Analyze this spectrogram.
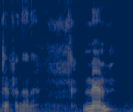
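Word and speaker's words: מ: sound different than that me m it's an M sound mopit goes at the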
